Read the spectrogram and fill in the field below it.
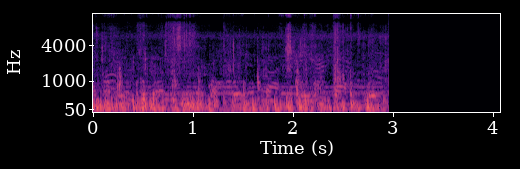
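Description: A swing's metal chains creak and rattle.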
